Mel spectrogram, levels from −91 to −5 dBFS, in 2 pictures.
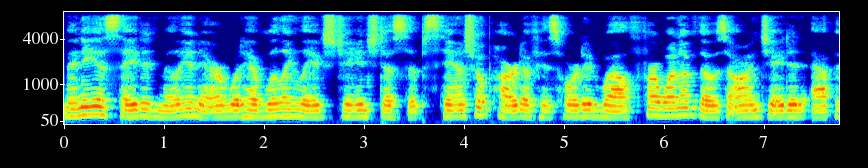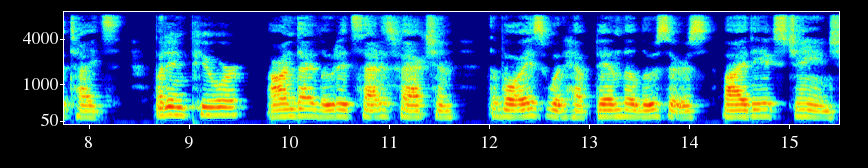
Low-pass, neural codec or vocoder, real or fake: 7.2 kHz; codec, 16 kHz in and 24 kHz out, 1 kbps, XY-Tokenizer; fake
